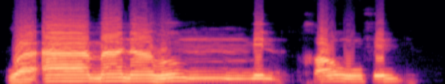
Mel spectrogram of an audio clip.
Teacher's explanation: sukun bertemu dengan mim ya mim sukun bertemu dengan mim maka dibaca mendengung ya dan ditahan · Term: idgham mimi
